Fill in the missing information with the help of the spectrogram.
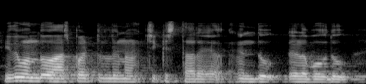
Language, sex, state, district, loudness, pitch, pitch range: Kannada, male, Karnataka, Koppal, -17 LUFS, 130 Hz, 125-140 Hz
